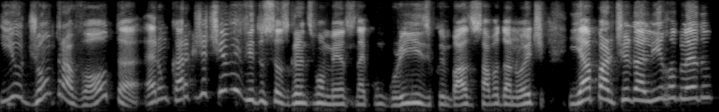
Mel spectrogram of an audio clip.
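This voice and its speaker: Brazilian guy hosting a movie podcast, highish voice, jokey and animated, no room echo at all. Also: a little fast, few pauses, studio quality. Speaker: film podcast host. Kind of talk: casual film chat.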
